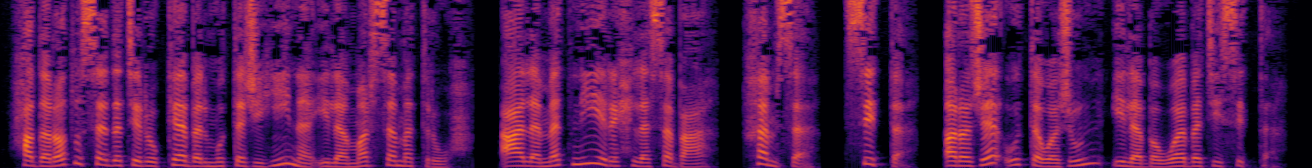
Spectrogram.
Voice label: arabic calling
